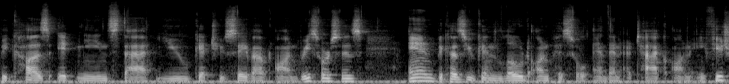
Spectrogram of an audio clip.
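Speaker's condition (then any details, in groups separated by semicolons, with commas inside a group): No condition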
